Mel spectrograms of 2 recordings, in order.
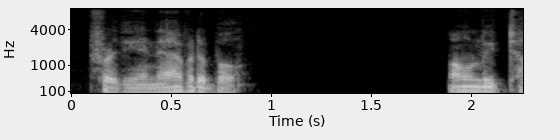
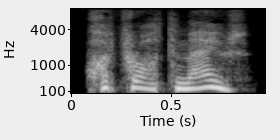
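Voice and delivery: high, louder alarmed question; frightened mother; 10 semitones higher, 4 dB louder than usual. A narrator's reading. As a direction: ask in alarm, a scared mother.

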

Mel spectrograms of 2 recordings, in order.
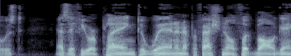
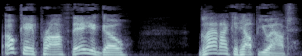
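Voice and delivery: put-on higher, louder street-kid voice; breezy, pitched-up send-off; streetwise hustler, chipper; 7 semitones higher, 4 dB louder than usual. George finishes helping the Prof, chipper.

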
